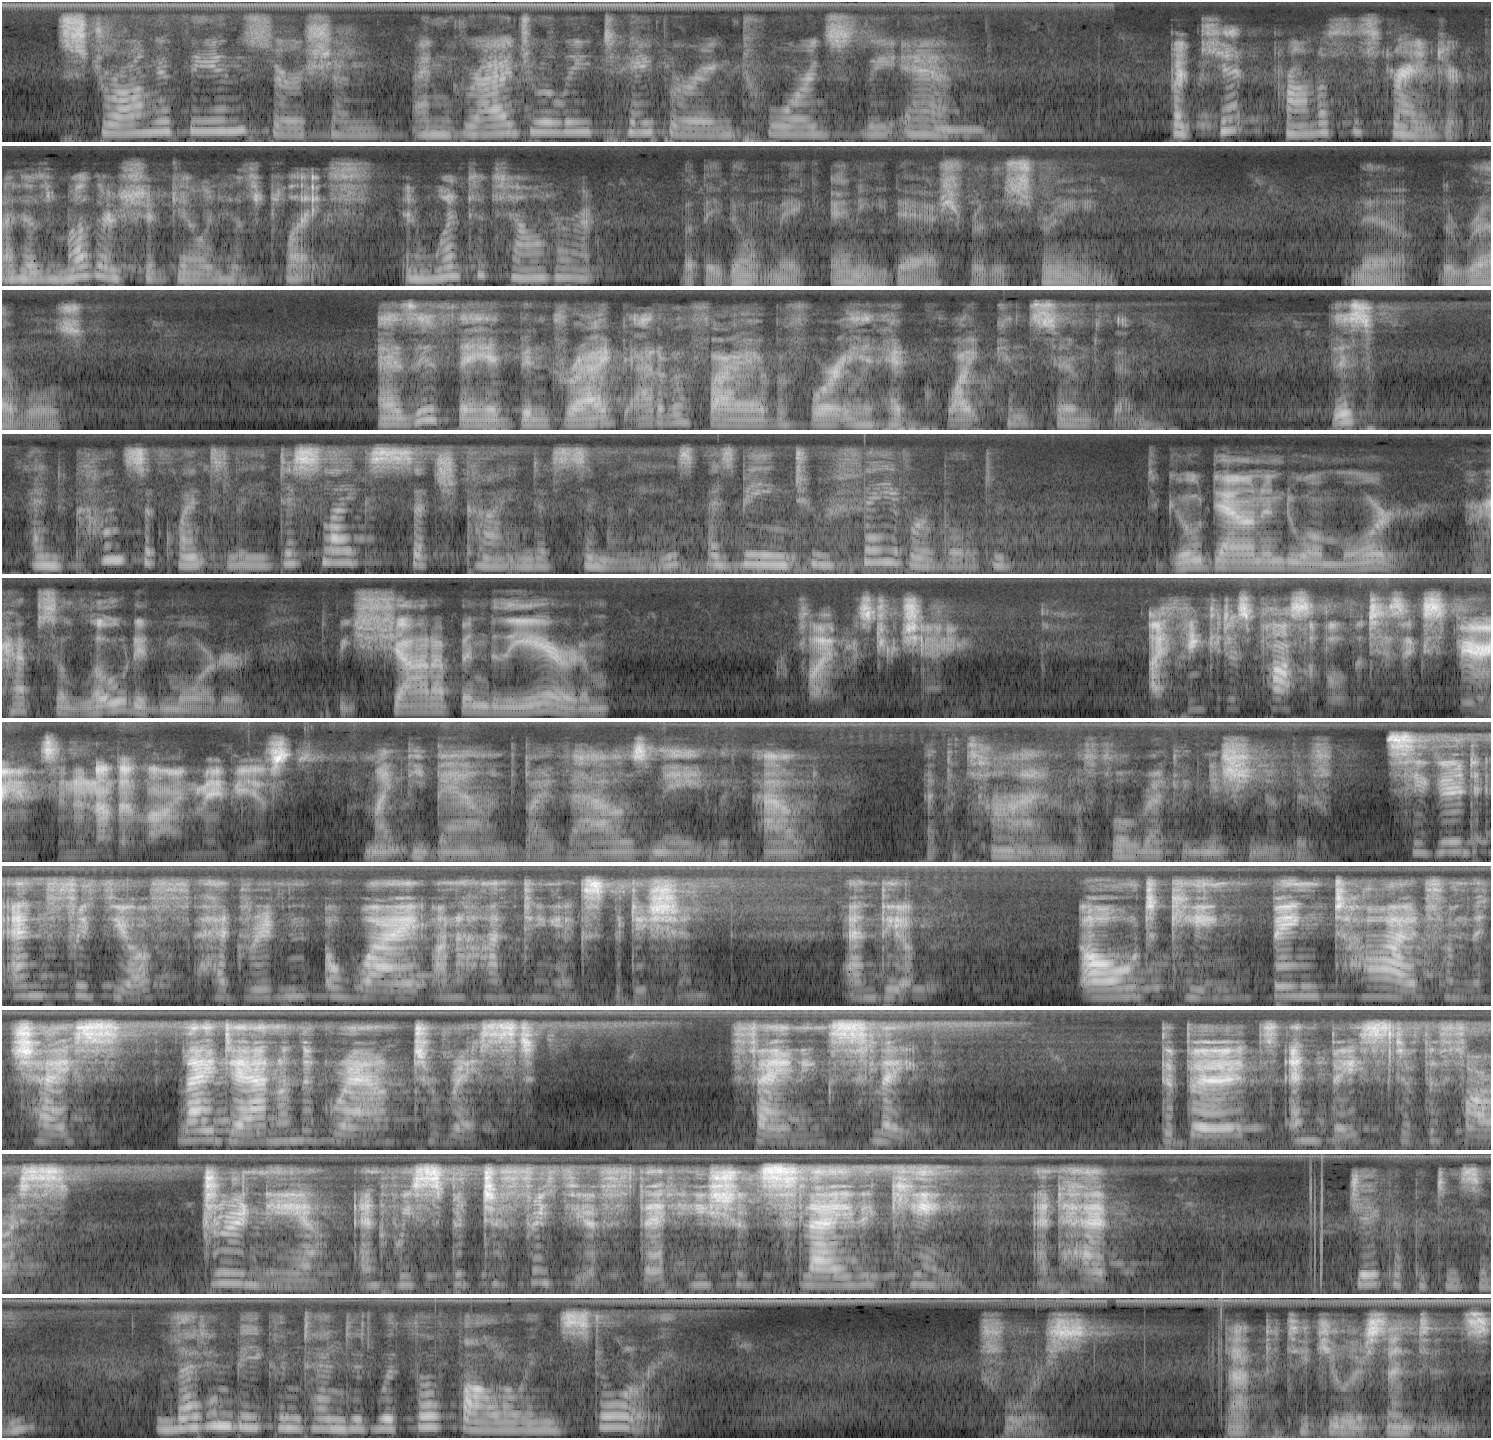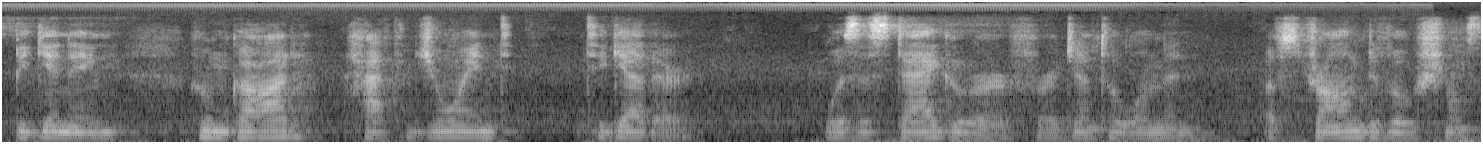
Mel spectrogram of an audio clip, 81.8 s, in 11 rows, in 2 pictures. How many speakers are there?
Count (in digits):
9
